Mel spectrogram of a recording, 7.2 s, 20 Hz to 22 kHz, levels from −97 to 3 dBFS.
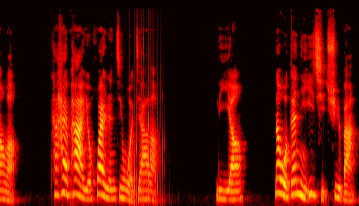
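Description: The write pointer and the read pointer of the playback ring buffer have drifted into each other in this speech recording, causing buffer tearing from 2.55 s to 3.95 s. In every period, about a tenth of the buffer still holds audio from roughly 150 ms earlier, spliced in with hard edges at both ends. The result is a steady robotic rattle at 21.5 Hz, which fits a 2048-sample buffer, heard only while the speech is sounding.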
